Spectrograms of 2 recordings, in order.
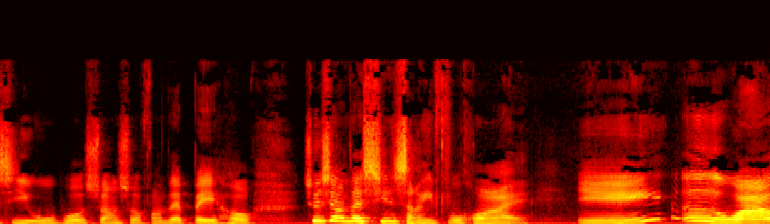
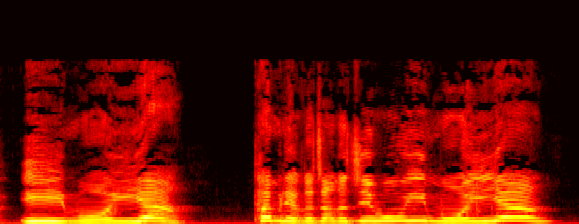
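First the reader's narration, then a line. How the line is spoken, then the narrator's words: Amazed crowd. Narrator (Chinese): 人们发出一支一阵惊叹呢，说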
